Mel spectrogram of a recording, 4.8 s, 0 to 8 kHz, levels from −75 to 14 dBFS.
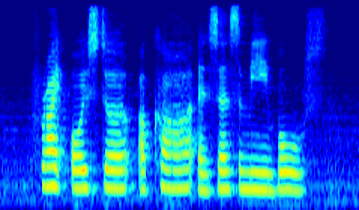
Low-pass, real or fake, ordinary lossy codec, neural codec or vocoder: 7.2 kHz; fake; none; codec, 16 kHz, 0.2 kbps, FocalCodec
